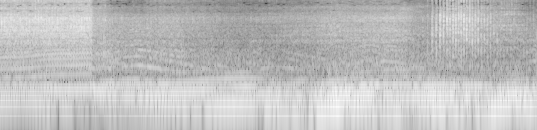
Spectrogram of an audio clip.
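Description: Car engine revving up and down over and over as the stripped, roll-caged car spins its wheels and slides in the snow. It gets louder about halfway through, and there is a short hiss about three seconds in.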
